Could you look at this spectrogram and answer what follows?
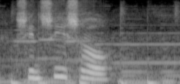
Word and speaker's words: syncytial: Từ số 11, chúng ta có tính từ là syncytial. Nhấn âm 2, tính từ này có nghĩa là thuộc thể nguyên hình hoặc hợp bào hoặc hỗn bào trong sinh học.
